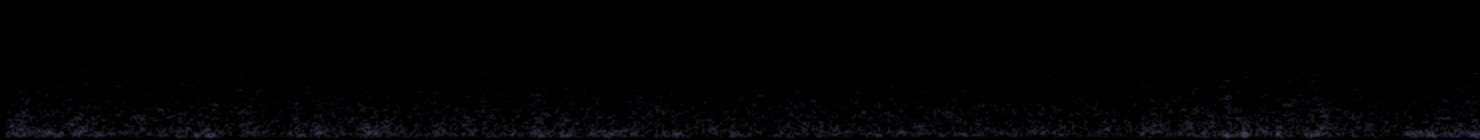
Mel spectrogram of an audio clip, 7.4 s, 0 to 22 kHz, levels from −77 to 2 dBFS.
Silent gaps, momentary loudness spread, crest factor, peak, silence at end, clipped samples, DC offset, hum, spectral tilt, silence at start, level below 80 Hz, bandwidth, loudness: none; 3 LU; 16 dB; -44 dBFS; 0 s; under 0.1%; under 0.1%; none; -4 dB/octave; 0 s; -86 dBFS; 16.5 kHz; -61 LUFS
